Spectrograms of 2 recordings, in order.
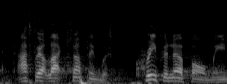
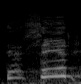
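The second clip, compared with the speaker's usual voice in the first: a much higher, softer imitation of a friend's voice; imitating Sterling; 5 dB quieter than usual. Retelling the friend's phone calls, in a much higher, softer mimicking voice. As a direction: pitch way up and soft, mimicking the friend. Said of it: "And he talked like this".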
